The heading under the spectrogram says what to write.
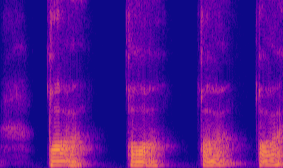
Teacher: पीछे से जुबान की जड़ जो है वो ऊपर उठती है और कौवे के करीब नरम तालु से जाके लग जाती है और वहां से का अदा होता है।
